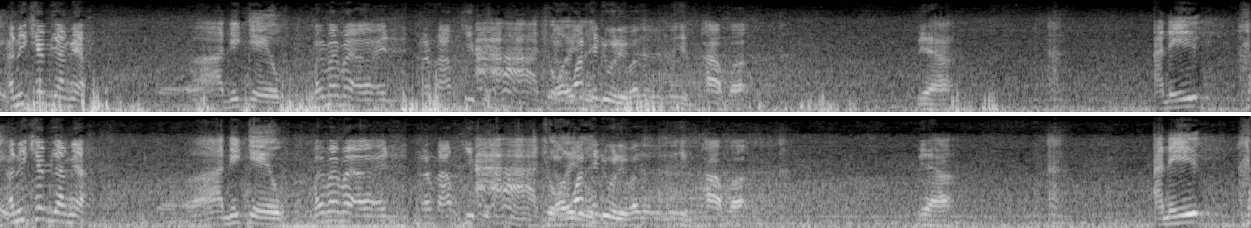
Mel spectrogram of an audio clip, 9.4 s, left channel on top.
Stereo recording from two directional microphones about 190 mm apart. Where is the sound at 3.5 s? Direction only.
55° right (ahead or behind).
